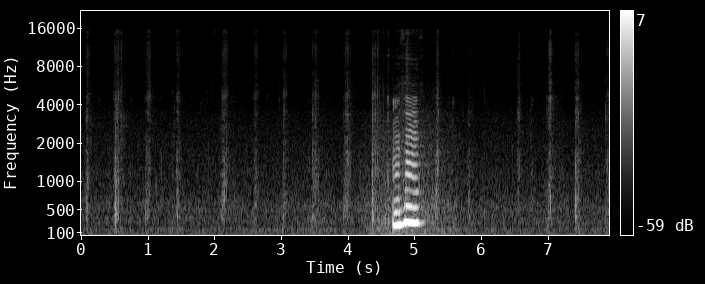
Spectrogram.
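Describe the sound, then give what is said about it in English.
Crisp crunches of addictive cabbage salad, seasoned with sesame oil and ground sesame, being bitten and chewed, sharp cracks repeating at an uneven pace, with a short voiced murmur partway through. “First of all, it has a terrific crunch. Hear that?”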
